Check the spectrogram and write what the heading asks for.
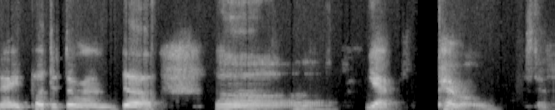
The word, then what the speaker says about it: parol: should, and then I put it around the Parol. Is that how you pronounce it? Parol.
